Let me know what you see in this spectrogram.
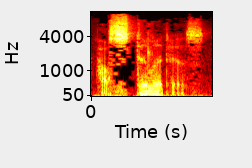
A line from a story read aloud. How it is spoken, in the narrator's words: said in a hushed voice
